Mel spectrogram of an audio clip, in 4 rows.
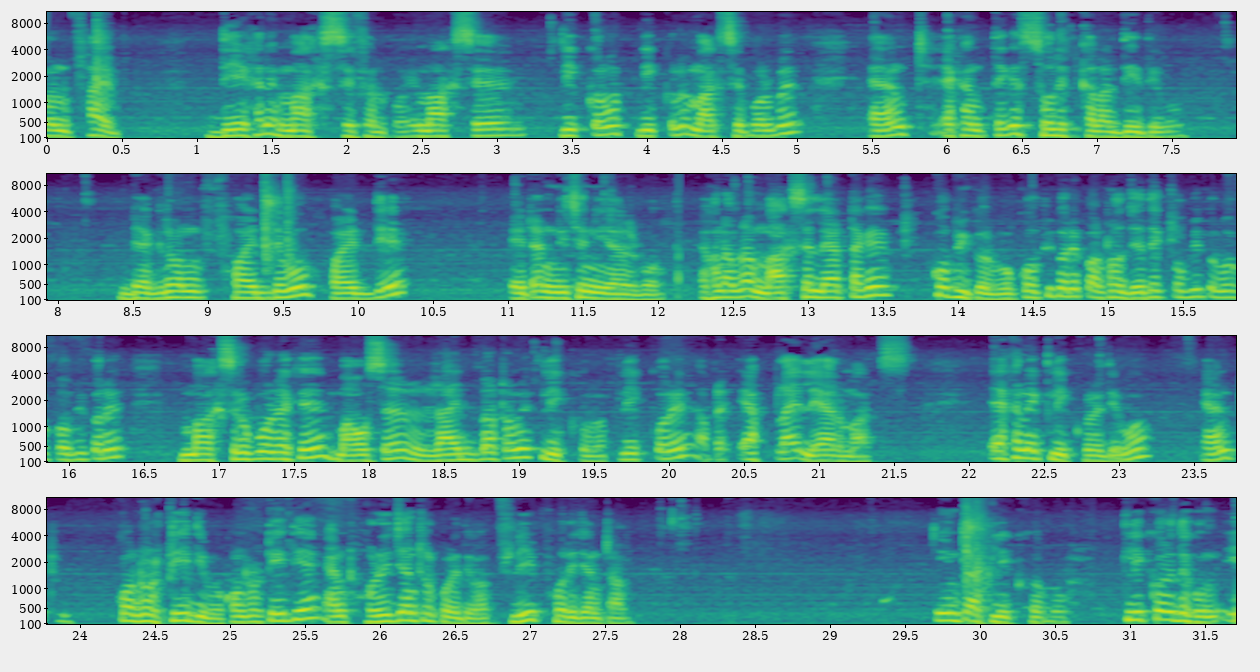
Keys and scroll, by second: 0.3 Return, 9.6 Return, 15.2 ctrl+j, 24.5 ctrl+t, 30.0 Return, 31.2 space.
